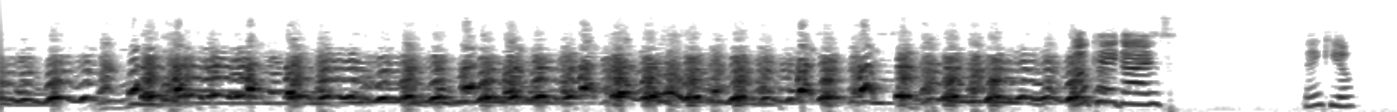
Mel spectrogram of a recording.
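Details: Several Siberian Husky dogs howl in a dense chorus of warbling, stuttering tones for about eleven seconds, then break off into near silence, leaving only two brief high squeaky notes.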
